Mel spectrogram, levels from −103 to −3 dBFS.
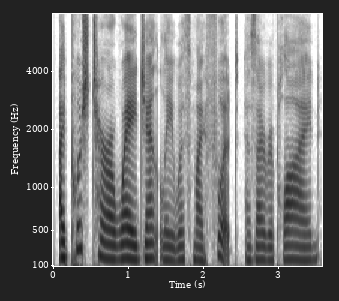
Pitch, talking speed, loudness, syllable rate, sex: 165 Hz, 185 wpm, -20 LUFS, 4.2 syllables/s, female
